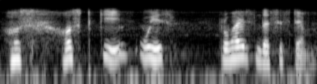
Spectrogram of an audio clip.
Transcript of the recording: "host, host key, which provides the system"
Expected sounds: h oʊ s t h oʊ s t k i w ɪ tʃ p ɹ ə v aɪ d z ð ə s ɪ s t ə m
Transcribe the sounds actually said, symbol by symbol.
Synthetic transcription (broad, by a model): h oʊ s h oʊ s t k i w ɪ s p ɹ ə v aɪ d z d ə s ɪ s t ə m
